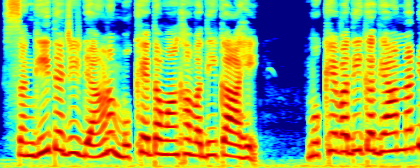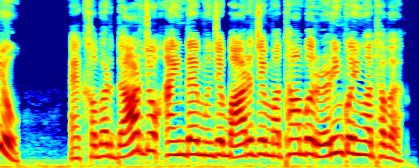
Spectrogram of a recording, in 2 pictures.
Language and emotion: Sindhi, angry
